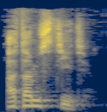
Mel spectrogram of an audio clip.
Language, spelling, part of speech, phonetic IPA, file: Russian, отомстить, verb, [ɐtɐmˈsʲtʲitʲ], Ru-отомстить.ogg
- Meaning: to revenge oneself, to avenge (to take vengeance for)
